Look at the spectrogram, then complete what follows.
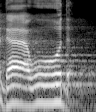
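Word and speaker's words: داود: sukun jadi Mad thii jadi orang mengucap Daud meskipun tulisan wunya pendek enggak ada ww sukunnya tapi tetap membacanya Daud tapi Amr meskipun ada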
